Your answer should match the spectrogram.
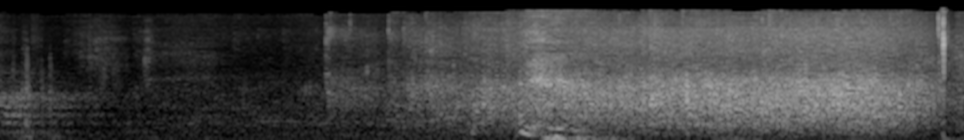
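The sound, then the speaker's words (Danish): Applause from an audience after a speech rises after a brief, thoughtful pause, growing into a steady, dense wash of clapping that fills the second half and stays moderately loud. “Ja, altså noget af det væsentligste, kan man sige, ved den her tale, er jo det bifald, som der sådan set kommer efter en lille tænksom pause her bagefter.”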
